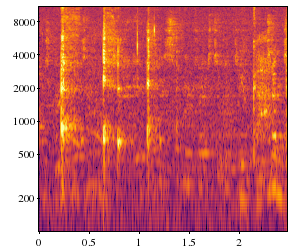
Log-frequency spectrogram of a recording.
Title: Bad Cough Mobile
